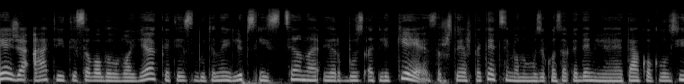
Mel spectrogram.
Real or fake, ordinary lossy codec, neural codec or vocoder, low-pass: fake; AAC, 48 kbps; codec, 32 kHz, 1.9 kbps, SNAC; 14.4 kHz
